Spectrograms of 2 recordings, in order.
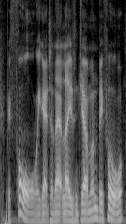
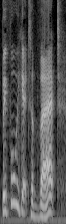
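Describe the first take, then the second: First: "before we get to that" said much lower, falling; lower aside repeat. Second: Said in the usual way. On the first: Shown as a demonstration. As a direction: drop the voice for the repeat. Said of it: "repeated lower".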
